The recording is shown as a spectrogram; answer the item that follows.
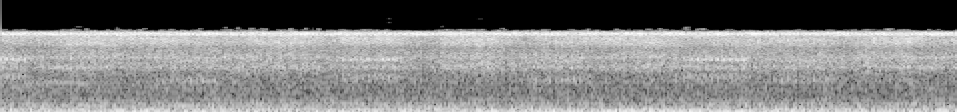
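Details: Summer dusk chorus of male cicadas in Georgia, USA, calling to attract females: an unbroken shrill, hiss-like drone that holds the same level throughout, with a few brief fainter chirps above it.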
